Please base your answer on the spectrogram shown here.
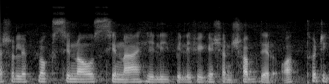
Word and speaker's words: floccinaucinihilipilification: এর বাংলা বা এর উচ্চারণটা হচ্ছে ফ্লক্সিনওসিনি হিলি পিলিফিকেশন। আপনারা উচ্চারণটি দেখতে পাচ্ছেন প্রোনাউন্সিয়েশনটা করলে কি দাড়ায় যে ফ্লক্স সিনাও সিনি হিলি পিলিফিকেশন।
